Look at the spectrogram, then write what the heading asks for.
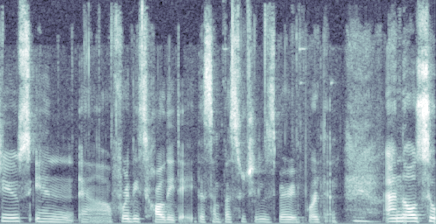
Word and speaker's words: cempasúchil: And like, the main flower that we use is the marigold, that in Spanish is called cempasúchil. That I said, Misty, that she has to pronounce it.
